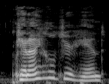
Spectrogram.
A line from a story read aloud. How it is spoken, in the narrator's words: Eddie blurts out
